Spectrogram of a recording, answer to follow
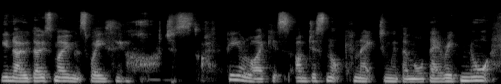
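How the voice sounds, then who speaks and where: A woman's animated, somewhat breathy voice. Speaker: webcast host and group exercise instructor. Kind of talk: conversational interview. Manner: excitable, animated.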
